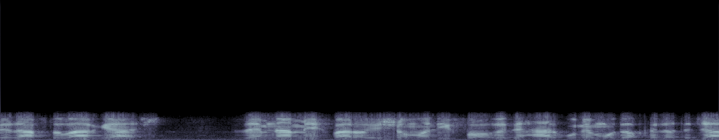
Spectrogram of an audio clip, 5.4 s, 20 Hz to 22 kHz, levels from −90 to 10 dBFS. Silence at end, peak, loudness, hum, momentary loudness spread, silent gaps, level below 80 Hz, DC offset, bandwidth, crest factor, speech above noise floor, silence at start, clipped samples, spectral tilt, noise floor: 0 s; -10 dBFS; -26 LUFS; none; 8 LU; none; -60 dBFS; 0.3%; 4.7 kHz; 18 dB; 32 dB; 0 s; under 0.1%; 2 dB/octave; -59 dBFS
